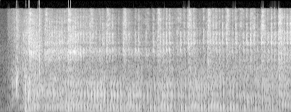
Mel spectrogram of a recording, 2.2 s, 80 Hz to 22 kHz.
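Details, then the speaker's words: Ordinary fire-brigade chainsaw, as opposed to the rescue saw, on the FF Jagel LF 10 vehicle: starts immediately and settles into a steady, even high-pitched buzz with no misfires; it runs well. "Also ganz normale, klassische Fichtenmoppe. So sieht's aus. Okay. Läuft aber gut."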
